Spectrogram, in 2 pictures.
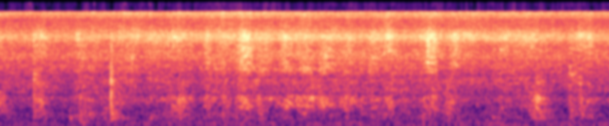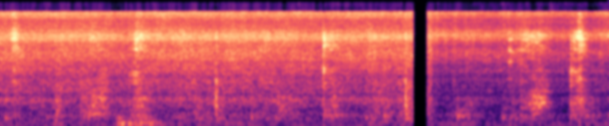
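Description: Ginger, garlic and onion paste stir-fried in a little oil in a pan, a steady close sizzle with repeated scraping stirs and no voices.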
